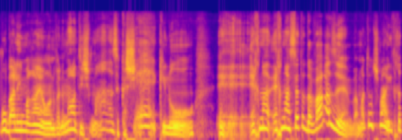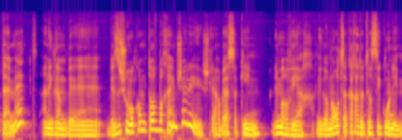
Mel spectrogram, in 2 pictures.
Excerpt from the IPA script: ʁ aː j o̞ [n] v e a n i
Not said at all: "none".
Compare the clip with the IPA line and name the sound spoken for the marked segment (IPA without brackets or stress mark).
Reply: n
